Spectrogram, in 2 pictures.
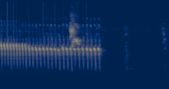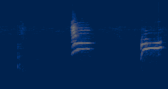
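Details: Group singing from caged birds: a fast, even buzzy trill lasting over a second opens, followed by faint ticks and two clear rising whistled phrases.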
